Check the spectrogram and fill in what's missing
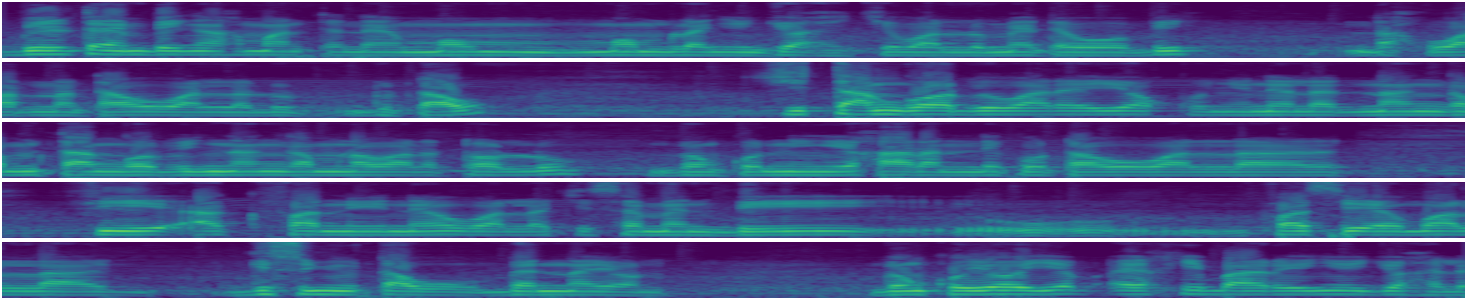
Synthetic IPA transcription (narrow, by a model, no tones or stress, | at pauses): biltɛmbiŋɡaxmantɛnɛmɔmːɔːmlɐɲuɟɔxɛciwalːumɛtɛwɔbi | ndɐxwaɾnɐtawwalːɐudutaw | citaŋɡɔbiwaɾɛjɔkːɔɲunɛlɐnaŋɡamtaŋɡɔːbinaŋɡɐmnɐwalɐtɔlːudɔŋkɔniŋɡixaɾandikɔtawwalːɐ | fia̰kfanjunɛwalːɐcisɛmɛnbi | fasiɛwalːɐɡisuɲutawbɛnːɐjɔn | dɔŋkɔjɔjɛbɐjxibaɾjɔɲuɟɔxɛlɛ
